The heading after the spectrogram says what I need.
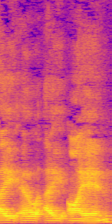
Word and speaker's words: Alain: Alan isn't spelt normal, it's A-L-A-I-N. Well, the correct pronunciation, my name is Alain. Oh. Okay, but Alan will do.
